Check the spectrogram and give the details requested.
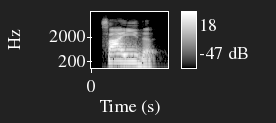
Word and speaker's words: saída: Como ele ocupa sozinho a posição de sílaba, eu vou lá e vou acentuá-lo. Tranquilo? Tranquilo. Outro exemplo. Saída.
